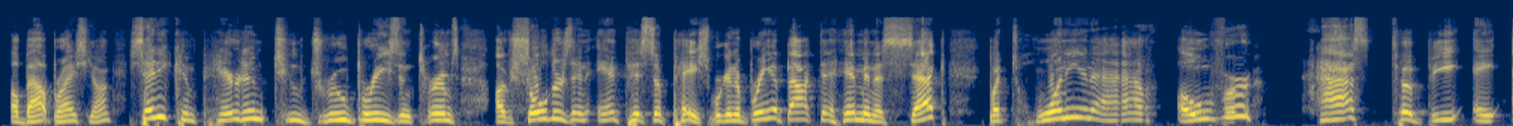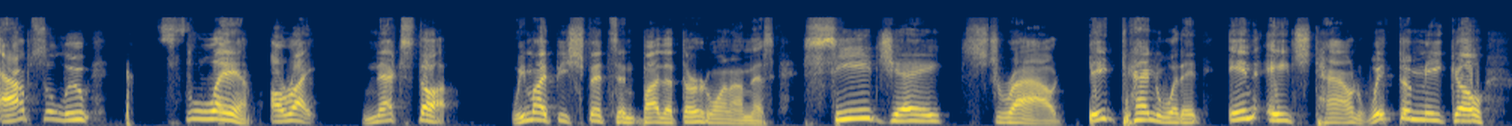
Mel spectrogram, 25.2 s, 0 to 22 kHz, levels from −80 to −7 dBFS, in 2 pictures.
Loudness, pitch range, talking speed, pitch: -16 LUFS, 180-225 Hz, 150 wpm, 205 Hz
